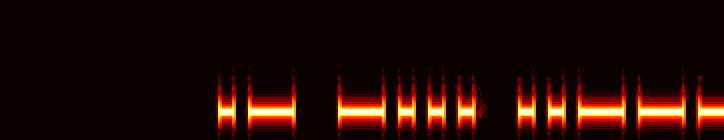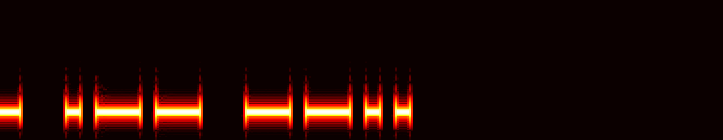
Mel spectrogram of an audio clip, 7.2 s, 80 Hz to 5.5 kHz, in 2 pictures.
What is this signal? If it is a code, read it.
Morse code, heard as a keyed tone, about 16 wpm, 600 Hz. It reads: AB2WZ
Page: Kaldesignaler 16 wpm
